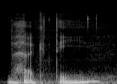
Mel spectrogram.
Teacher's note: So what we do is we charge up that B with aspiration. So there's like a little laugh that comes out when you say Bhakti. And yeah, it does sound like it's full of joy, and I think that's the reason there's such a symbolism in the breath we give this word.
